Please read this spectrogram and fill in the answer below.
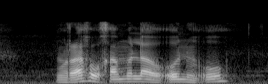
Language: Tswana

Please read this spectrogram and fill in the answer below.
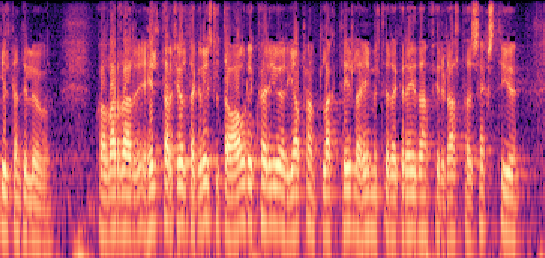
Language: Icelandic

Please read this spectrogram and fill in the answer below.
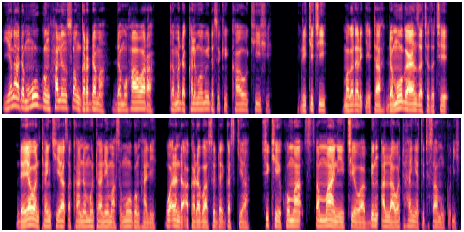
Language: Hausa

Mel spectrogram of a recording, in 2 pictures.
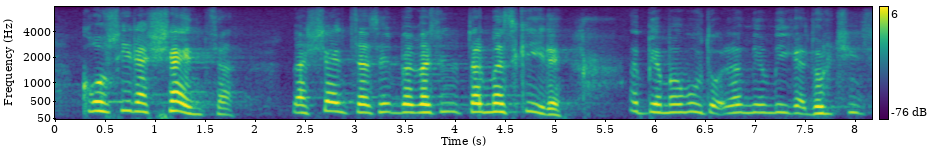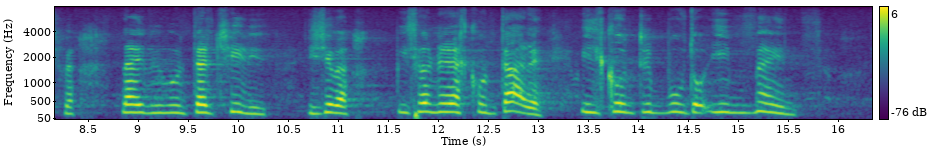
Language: Italian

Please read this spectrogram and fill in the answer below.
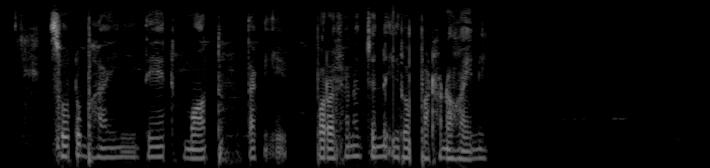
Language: Bangla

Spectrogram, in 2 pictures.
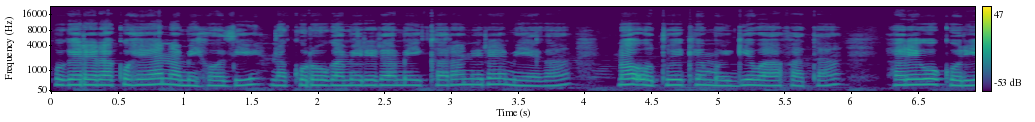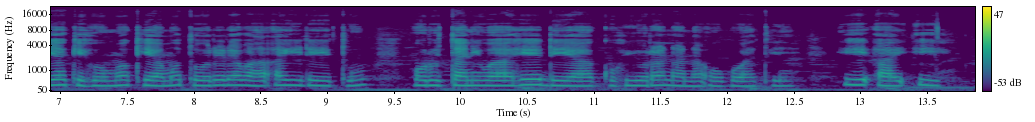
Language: Kikuyu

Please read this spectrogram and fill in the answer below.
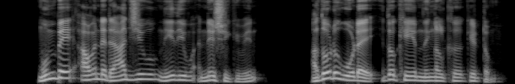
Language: Malayalam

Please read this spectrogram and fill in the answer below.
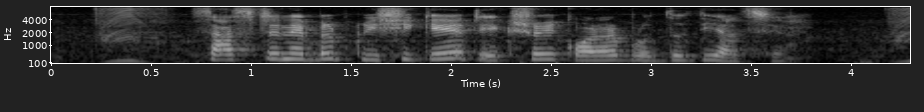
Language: Bangla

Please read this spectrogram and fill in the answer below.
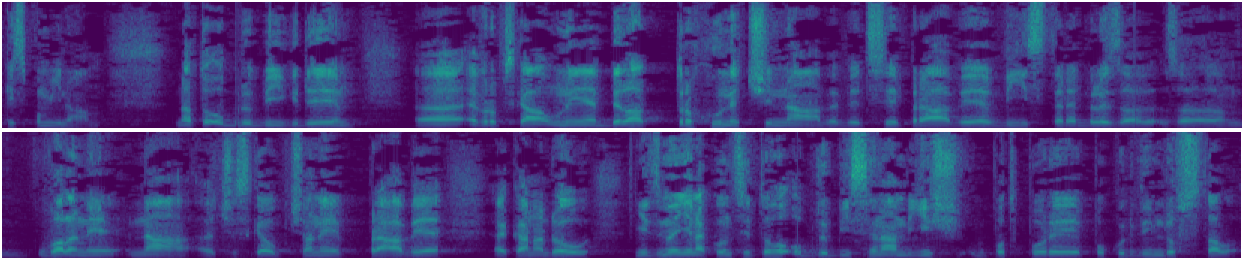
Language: Czech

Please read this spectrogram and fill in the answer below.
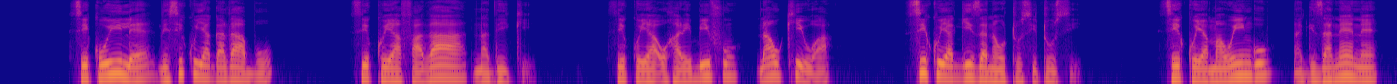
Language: Swahili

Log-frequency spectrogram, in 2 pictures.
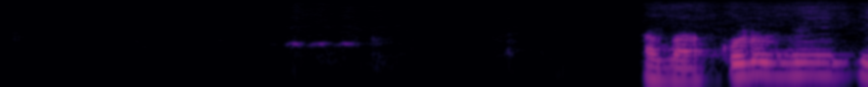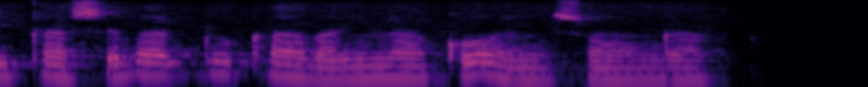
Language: Ganda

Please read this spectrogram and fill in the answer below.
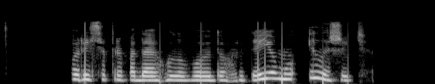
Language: Ukrainian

